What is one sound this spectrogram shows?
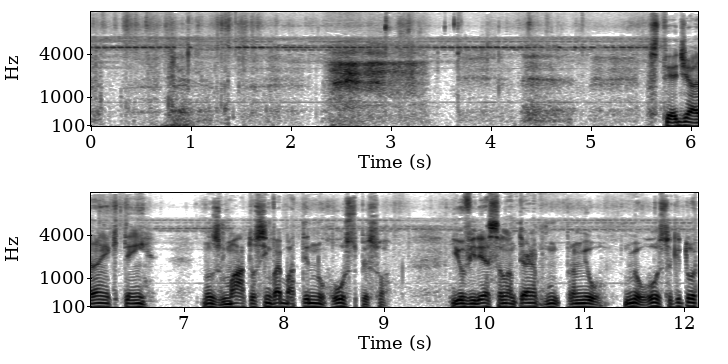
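Dry grass rustles and brushes close by.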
